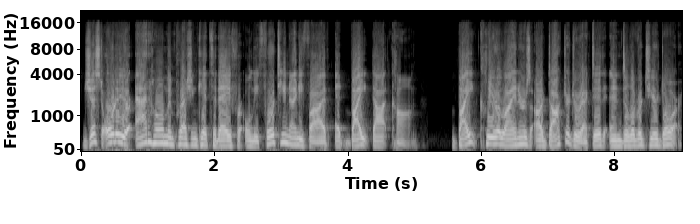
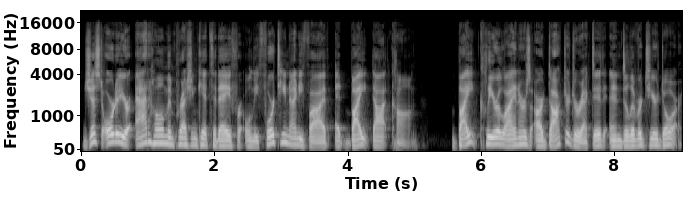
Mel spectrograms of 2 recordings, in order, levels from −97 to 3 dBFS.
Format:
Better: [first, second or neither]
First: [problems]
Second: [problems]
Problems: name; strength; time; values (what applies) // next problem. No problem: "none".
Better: second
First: distortion; slight; 13% of the sound clipped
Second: none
